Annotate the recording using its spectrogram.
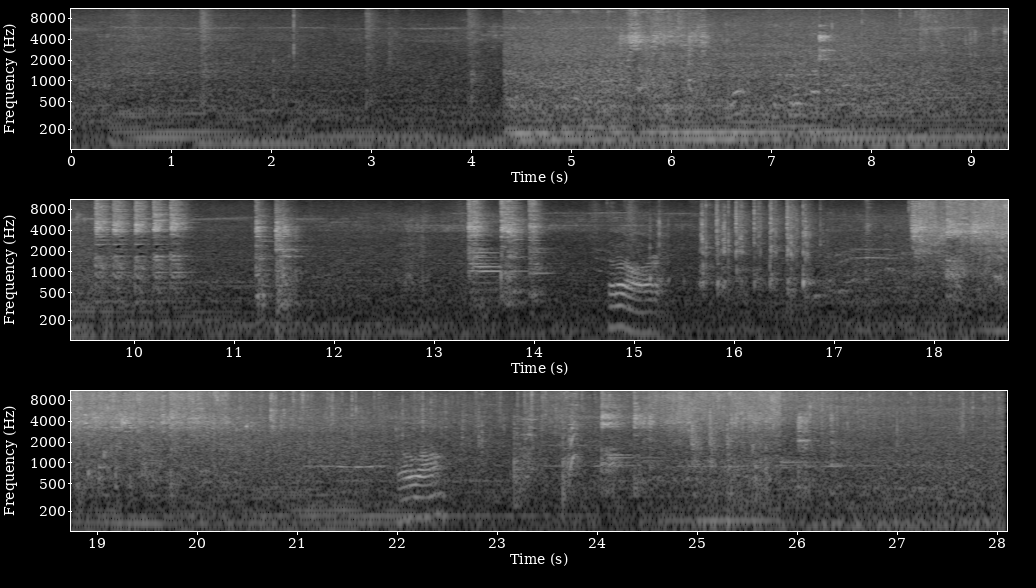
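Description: Shallots and egg sizzling as they fry in oil in a steel wok. About four seconds in the sizzle starts, and it turns loud again around eighteen seconds in. In between, a metal ladle clatters and scrapes against the wok in a run of sharp knocks.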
